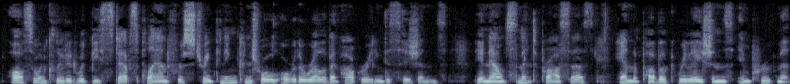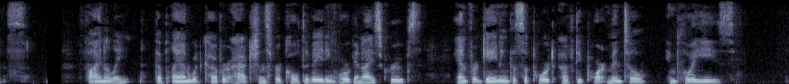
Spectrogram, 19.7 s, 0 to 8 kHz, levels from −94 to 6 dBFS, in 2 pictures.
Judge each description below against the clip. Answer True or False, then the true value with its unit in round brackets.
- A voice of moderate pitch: True (155 Hz)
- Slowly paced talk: True (120 wpm)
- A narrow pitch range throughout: True (2.1 semitones)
